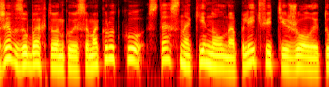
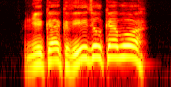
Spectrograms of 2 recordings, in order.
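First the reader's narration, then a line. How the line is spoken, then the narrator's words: Shouted, smiling. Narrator (Russian): крикнул ему, улыбаясь, Стас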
